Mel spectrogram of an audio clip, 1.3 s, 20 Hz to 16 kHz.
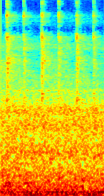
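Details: Hobart mixer on speed 1 with the mixing-minutes timer dial set: light, even clockwork ticks at about four or five a second over a low hum. The timer is running down normally.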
